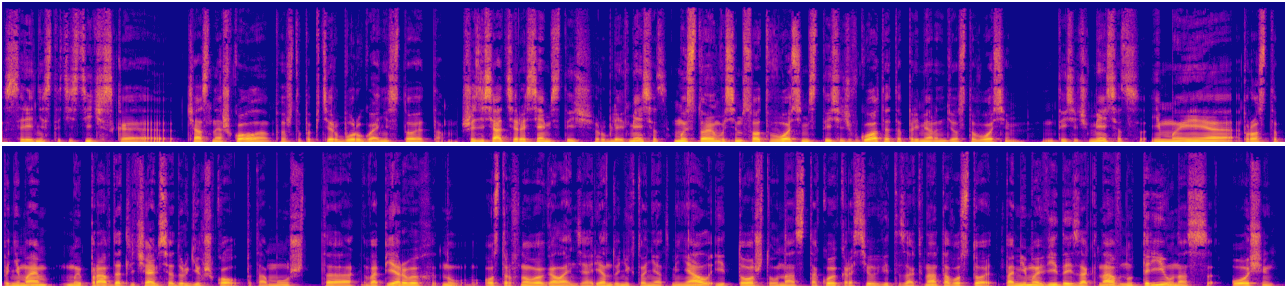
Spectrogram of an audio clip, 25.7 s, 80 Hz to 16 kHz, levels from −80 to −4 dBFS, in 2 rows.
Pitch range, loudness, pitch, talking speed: 100-110 Hz, -19 LUFS, 105 Hz, 160 wpm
